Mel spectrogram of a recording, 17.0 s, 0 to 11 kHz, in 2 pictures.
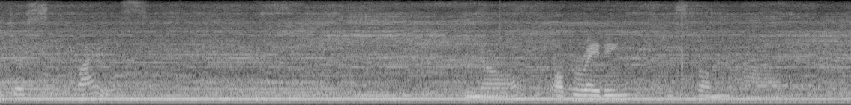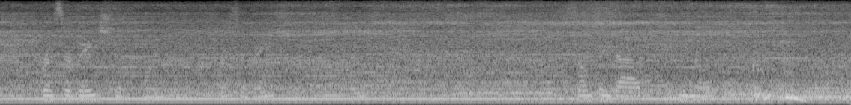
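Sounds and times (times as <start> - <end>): woman speaking: 0.0 - 1.5, 4.6 - 8.0, 8.9 - 11.5, 14.2 - 16.7
low mechanical hum: 0.0 - 17.0.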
